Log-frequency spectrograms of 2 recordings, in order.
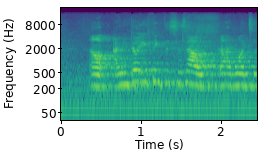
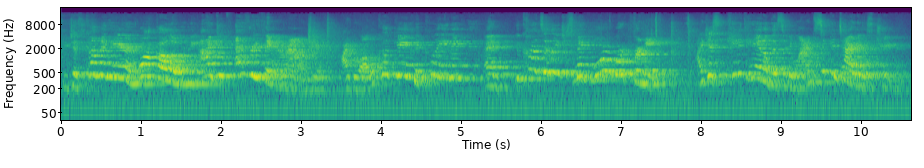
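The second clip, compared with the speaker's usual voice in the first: angry scolding; 6 semitones higher, 5 dB louder than usual. Acted. Wife scolds husband over mud.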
